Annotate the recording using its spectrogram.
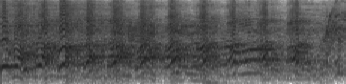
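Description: A man and a woman laughing hard together: loud, high-pitched laughter in rapid, breathy ha-ha pulses.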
